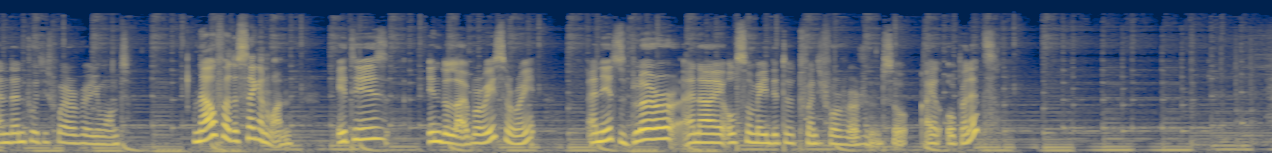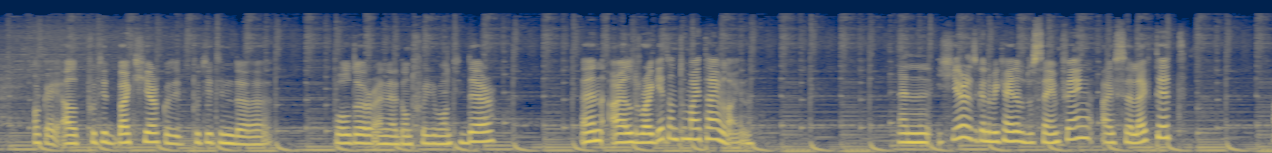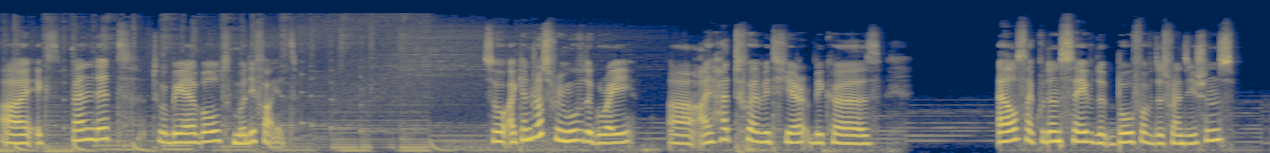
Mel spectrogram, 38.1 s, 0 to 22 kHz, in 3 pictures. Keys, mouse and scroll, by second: 2.0-7.8 drag, 9.5 click, 13.2-18.9 drag, 20.2-21.7 drag, 32.5 Delete, 38.0 click.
